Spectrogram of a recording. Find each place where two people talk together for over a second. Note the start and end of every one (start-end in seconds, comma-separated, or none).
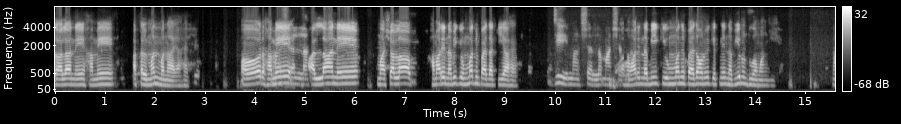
none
